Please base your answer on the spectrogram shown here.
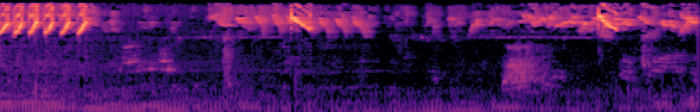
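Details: Song of a white-eye used to tutor caged white-eyes into copying other sounds: thin, very high twittering and quick descending trills in short bursts, with quieter gaps and faint low background noise.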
